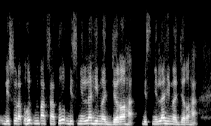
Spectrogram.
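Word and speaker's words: مجراها: surat hud 41 bismilahi majreha bismilahi majreha kita tahu di situ bukan roh tapi dimiringkan ke khas telah jadi Bismillah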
